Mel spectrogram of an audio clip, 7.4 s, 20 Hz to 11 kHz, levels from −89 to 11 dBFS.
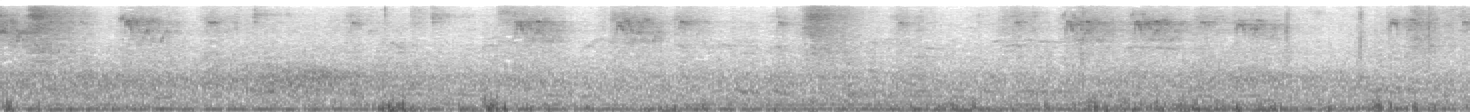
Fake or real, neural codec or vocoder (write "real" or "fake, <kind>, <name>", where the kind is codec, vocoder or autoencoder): fake, vocoder, Vocos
